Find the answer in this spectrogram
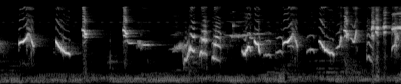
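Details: White-rumped shama song played to provoke rival birds into fighting: loud, varied whistled phrases with sharp upward and downward sweeps and rapid chattering notes, delivered in quick bursts with short pauses, faint low hum behind.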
